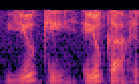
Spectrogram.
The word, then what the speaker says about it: Yucca: And it's her name is spelled out Y-U-C-C-A Rose, and it's, you know, Yuka is what they call it. Yuka Rose, you know, is a correct pronunciation of it when Jethro can spell.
